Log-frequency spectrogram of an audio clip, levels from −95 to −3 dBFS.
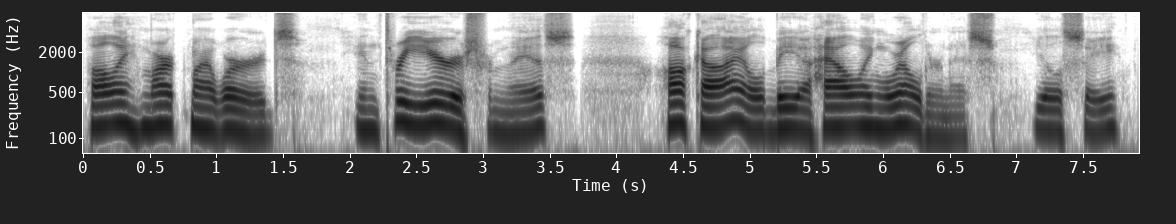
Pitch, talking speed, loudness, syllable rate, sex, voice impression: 140 Hz, 115 wpm, -17 LUFS, 3.3 syllables/s, male, masculine, slightly middle-aged, soft, slightly muffled, slightly calm, friendly, slightly reassuring, slightly elegant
